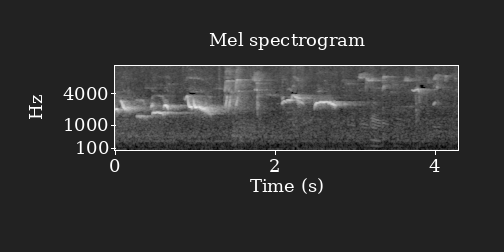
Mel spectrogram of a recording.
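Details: Spring singing of a bird: tumbling whistled notes in quick succession, a brief pause, then a longer sliding whistle, with faint high chips from other birds and soft background noise.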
